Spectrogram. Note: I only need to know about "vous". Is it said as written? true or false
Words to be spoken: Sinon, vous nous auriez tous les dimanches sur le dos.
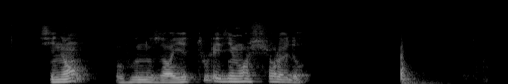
true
